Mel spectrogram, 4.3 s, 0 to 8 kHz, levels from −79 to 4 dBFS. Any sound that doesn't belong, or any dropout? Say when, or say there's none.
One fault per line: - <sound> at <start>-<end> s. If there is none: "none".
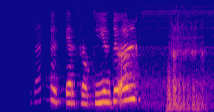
- laugh at 3.3-4.2 s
